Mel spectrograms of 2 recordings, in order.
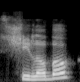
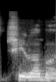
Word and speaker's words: Chi Lobo: Shilobo? Close. Hey, I appreciate the effort. Yeah, it's Chi Lobo. Yeah, you said it pretty much well.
